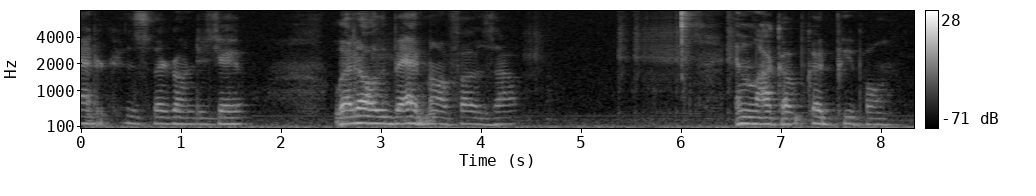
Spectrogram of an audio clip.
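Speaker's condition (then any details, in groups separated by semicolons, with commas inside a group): Brain injury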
